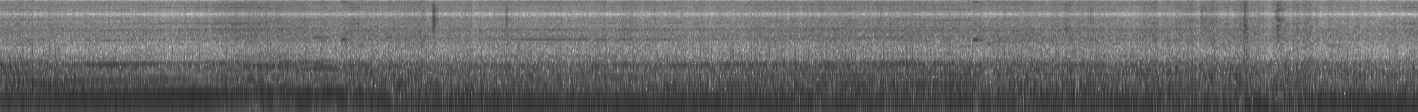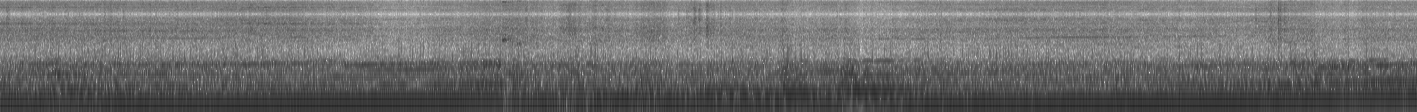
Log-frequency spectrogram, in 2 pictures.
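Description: Race car engine heard from inside the cabin, loud, under hard load through the gears. Its pitch climbs slowly, drops sharply at an upshift a few seconds in, and twice dips briefly midway as the throttle comes off and goes back on.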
